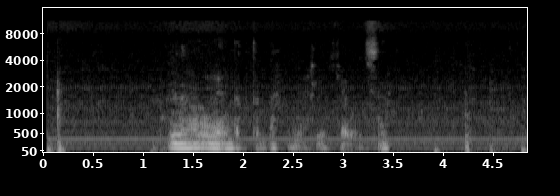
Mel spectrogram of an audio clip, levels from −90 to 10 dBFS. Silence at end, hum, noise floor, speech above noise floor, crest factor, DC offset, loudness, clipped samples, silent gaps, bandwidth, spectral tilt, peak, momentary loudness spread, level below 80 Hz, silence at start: 0 s; none; -52 dBFS; 22 dB; 18 dB; under 0.1%; -31 LUFS; under 0.1%; none; 11 kHz; -9 dB/octave; -14 dBFS; 27 LU; -52 dBFS; 0.05 s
